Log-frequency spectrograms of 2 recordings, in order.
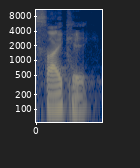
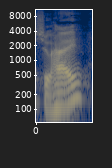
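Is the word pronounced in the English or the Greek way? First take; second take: English; Greek. First: It is said with an English pronunciation. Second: It is said with a Greek pronunciation. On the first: "I don't pronounce it as psyche" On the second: "it's a Greek pronunciation"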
